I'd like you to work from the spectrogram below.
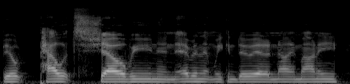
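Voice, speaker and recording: Aussie bloke yarning away, loose and rambly, smooth clear voice, mid pitch. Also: male voice, completely flat delivery, brisk. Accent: Australian. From Australia. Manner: laid-back, rambling, swears casually. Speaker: brewery co-founder guest. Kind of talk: casual storytelling chat.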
